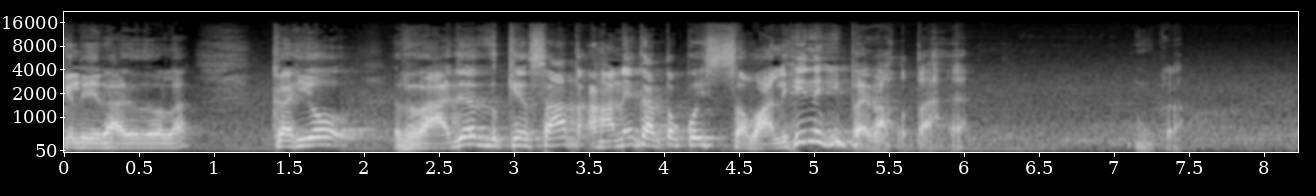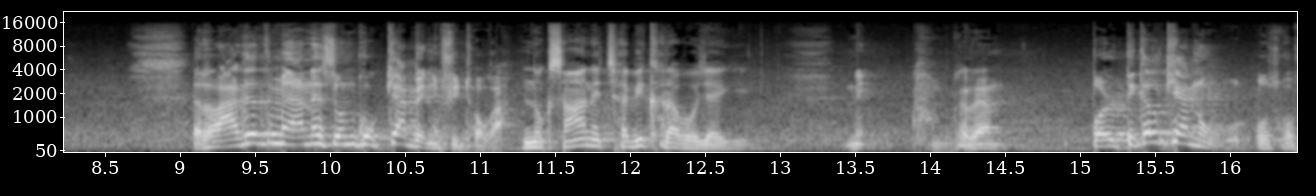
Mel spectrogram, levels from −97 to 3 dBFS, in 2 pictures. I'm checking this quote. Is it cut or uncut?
uncut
